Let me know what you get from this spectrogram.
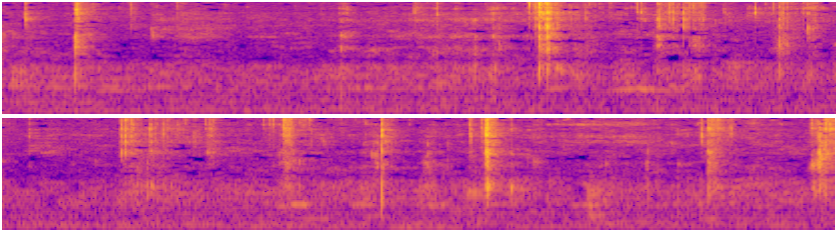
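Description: Close-miked wet chewing and lip-smacking of a mouthful of rice and fish curry, with fingers squishing the curry-soaked rice, heard as scattered sharp wet clicks and smacks over a steady low hum.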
